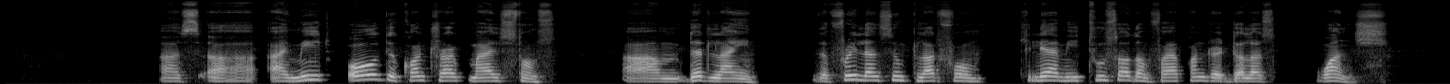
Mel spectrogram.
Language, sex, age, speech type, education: Nigerian Pidgin, male, 30-45, spontaneous, tertiary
